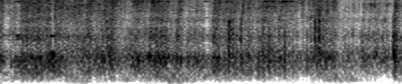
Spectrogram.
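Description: A handful of small charms rattling and clinking together as they are shaken, a dense run of tiny clicks.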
